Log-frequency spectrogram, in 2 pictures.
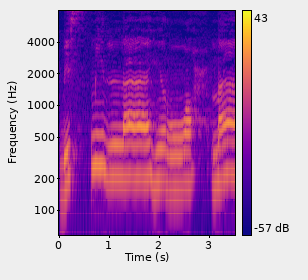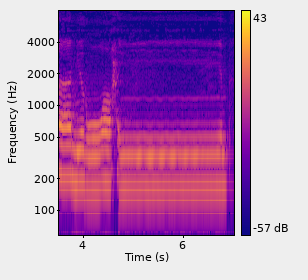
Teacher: Ro-nya ada syiddah, syiddah ditekan, dikuatkan.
